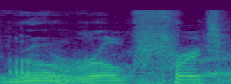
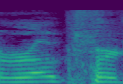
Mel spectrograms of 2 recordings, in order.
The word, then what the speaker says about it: Roquefort: Roquefort. Roquefort. Yeah, he had a great show. Jim Roquefort. That's who it is. The Roquefort Files. Jerry's solving a crime. That's kind of fun. See, the Roquefort Files would have been a good one.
